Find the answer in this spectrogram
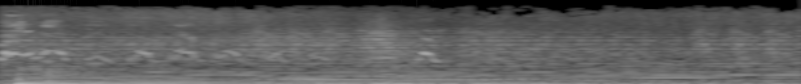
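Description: Background music with a comic sound effect laid over it: a run of quick, high, wavering calls, about five a second, that fade out about two seconds in.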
